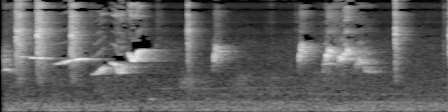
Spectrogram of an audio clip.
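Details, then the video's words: White-rumped shama singing in the morning: clear whistled phrases that rise and fall, mixed with sharp clicking notes and brief trills, loud and close, over a low background hum. "Chòe lửa hót sáng nghe vẫn sướng"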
